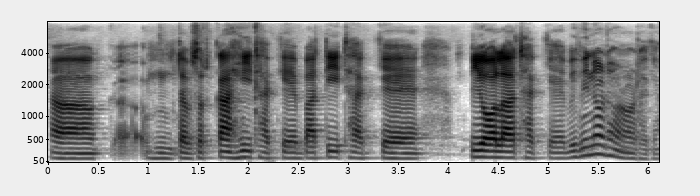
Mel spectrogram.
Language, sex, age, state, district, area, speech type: Assamese, male, 18-30, Assam, Charaideo, urban, spontaneous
